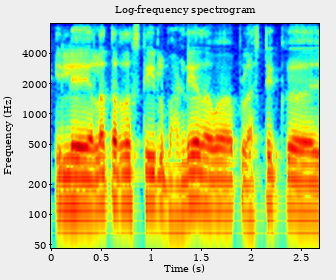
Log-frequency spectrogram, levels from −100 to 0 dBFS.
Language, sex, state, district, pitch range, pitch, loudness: Kannada, male, Karnataka, Belgaum, 110-125 Hz, 120 Hz, -15 LUFS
